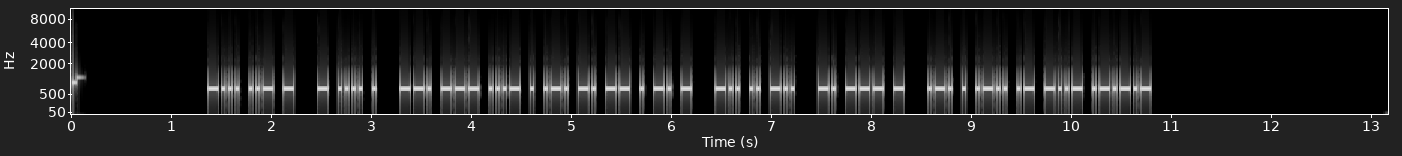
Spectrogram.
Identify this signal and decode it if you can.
Morse code, heard as a keyed tone, about 34 wpm, 700 Hz. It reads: BUT THE GOVERNMENT DID NOT RELAX.
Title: Sentences from Top 1400 Words 35wpm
